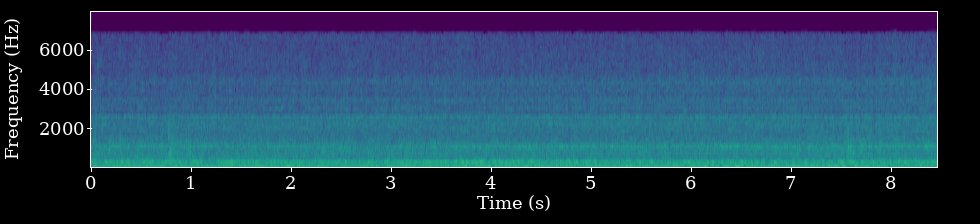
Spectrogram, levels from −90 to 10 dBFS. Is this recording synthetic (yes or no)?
yes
